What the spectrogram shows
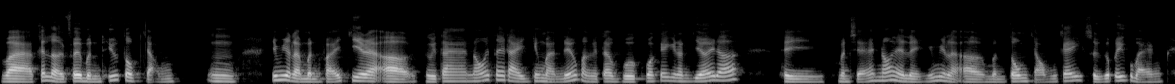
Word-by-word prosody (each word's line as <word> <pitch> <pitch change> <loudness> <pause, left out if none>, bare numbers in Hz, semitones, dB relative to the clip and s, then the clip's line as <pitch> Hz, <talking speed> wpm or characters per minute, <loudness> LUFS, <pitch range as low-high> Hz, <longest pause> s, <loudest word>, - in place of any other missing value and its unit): và 130 -2 +5
cái 175 - -1
lời 130 -7 +3
phê 150 - +10
bình 135 -3 0
thiếu 200 - +2
tôn 160 - +4
trọng 130 0 -7 0.3
ừm, 140 -2 -2 0.4
giống 200 - +3
như 210 - +6
là 145 - +4
mình 130 -1 0
phải 130 +1 +1
chia 160 +2 +2
ra, 150 -2 +6
ờ, 130 -2 +3
người 135 -2 +1
ta 145 +1 -2
nói 155 +7 -2
tới 210 -1 0
đây, 145 -7 0
nhưng 155 -1 -2
mà 130 -3 -2
nếu 140 - +1
mà 145 - -4
người 130 -1 -5
ta 140 +1 -1
vượt 130 0 +1
qua 150 - +1
cái 175 -1 -3
ranh 145 -2 -3
giới 155 +5 +4
đó 195 +4 +1 0.5
thì 125 -2 0 0.2
mình 135 -2 -4
sẽ 130 +5 -3
nói 180 +3 -2
lại - - +3
liền. 130 -2 -2
Giống 155 +5 -4
như 180 - -1
là, 145 - -1
ờ, 120 -2 -2
mình 120 0 -8
tôn 140 +3 +1
trọng 115 +3 -7
cái 170 +5 -1
sự 125 - -2
góp 145 - 0
ý 180 +1 +2
của - - -4
bạn, 120 +2 -4
140 Hz, 270 wpm, -22 LUFS, 130-160 Hz, 0.5 s, phê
